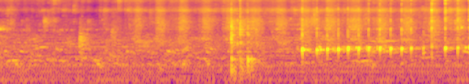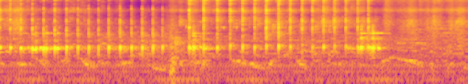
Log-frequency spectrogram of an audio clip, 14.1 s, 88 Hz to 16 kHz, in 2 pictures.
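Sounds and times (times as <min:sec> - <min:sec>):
spoon clinking on kitchenware: 0:04.5 - 0:13.1.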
